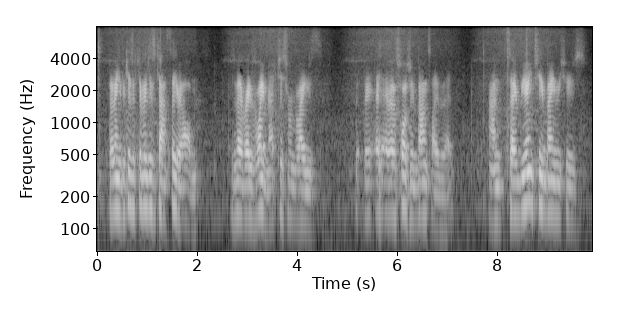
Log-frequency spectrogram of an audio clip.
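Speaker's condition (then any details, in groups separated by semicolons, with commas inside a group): Muscular dystrophy; wheelchair user, tracheostomy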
